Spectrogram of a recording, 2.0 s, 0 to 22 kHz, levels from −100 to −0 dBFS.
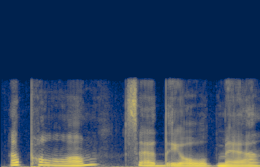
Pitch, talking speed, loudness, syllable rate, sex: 245 Hz, 185 wpm, -16 LUFS, 3.6 syllables/s, female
